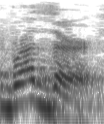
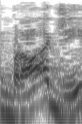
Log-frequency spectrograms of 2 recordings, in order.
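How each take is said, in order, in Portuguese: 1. A consoante do meio é som de th. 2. A consoante do meio é som de d. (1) "a pronúncia certa" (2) "ele não vai entender isso"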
